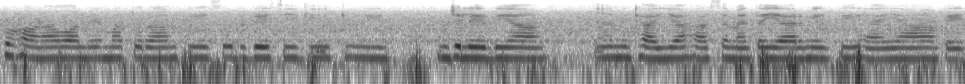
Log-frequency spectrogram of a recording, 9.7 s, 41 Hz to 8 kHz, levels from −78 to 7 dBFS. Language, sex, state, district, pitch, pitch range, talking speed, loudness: Hindi, female, Haryana, Rohtak, 205 Hz, 195-210 Hz, 110 wpm, -22 LUFS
